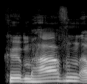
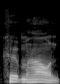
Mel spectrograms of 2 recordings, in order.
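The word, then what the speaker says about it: København: Dieses A-V-N, ja. – Weiß nicht warum, Gott weiß wieso, wird aber Au ausgesprochen. Also ist es geschrieben... Köpenhaven, aber ausgesprochen wird es Köpenhauen.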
